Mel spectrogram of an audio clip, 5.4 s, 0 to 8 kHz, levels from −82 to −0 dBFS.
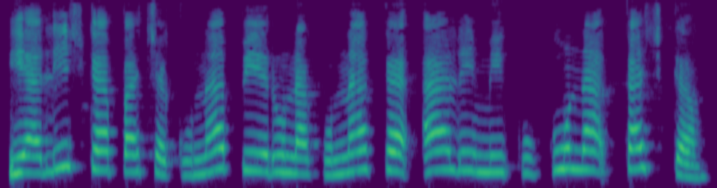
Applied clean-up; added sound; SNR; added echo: none; none; none; none.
